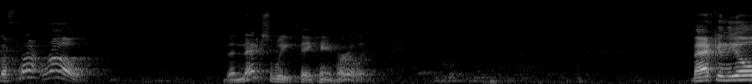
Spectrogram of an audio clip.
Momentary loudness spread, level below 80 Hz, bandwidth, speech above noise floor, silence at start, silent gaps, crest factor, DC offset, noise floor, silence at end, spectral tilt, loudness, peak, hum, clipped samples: 27 LU; -72 dBFS; 16 kHz; 35 dB; 0 s; none; 24 dB; under 0.1%; -66 dBFS; 0 s; -4 dB/octave; -33 LUFS; -12 dBFS; none; under 0.1%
